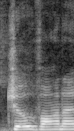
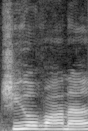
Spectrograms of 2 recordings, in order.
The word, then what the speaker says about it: Giovanna: Also, that's how you say my name, by the way, in case you didn't know it. It's Giovanna, not Giovanna.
